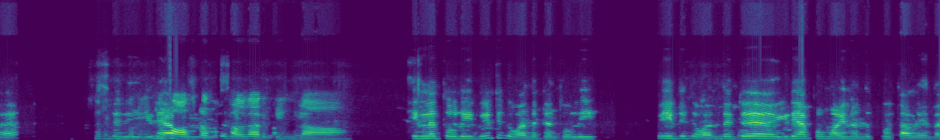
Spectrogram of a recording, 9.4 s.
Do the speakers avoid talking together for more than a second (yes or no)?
no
